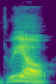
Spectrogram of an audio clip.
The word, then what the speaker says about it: griot: griac or Jolly profession Encompass many roles griac pronounced griot have been referred to as historians and storytellers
